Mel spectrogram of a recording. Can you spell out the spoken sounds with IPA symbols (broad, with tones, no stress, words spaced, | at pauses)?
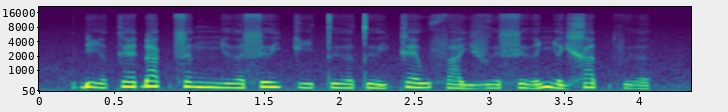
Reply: ɗi˨˩˨ə̯kɛ˧ɗa˦˥k̚sə˧ŋ ɲɨ˨˩ə̯sɨ˧jki˨˩ t̪ɨ˨˩ə̯t̪ɨ˨˩˦jkɛ˧w fa˨˩j vɨ˨˩sɨ˨˩˦ə̯ ɲə˨˩˨jxa˦˥t̚fɨ˨˩ə̯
